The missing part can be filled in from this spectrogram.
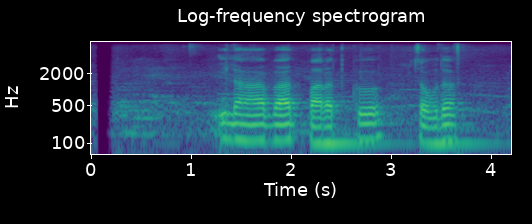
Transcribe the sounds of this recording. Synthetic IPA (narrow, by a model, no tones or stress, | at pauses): ilaɦabad̪bʱaɾʌt̪ko | t͡sʌwd̪ʌ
